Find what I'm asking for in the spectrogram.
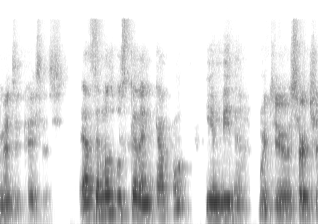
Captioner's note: speaking Spanish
